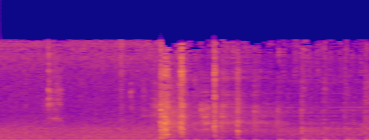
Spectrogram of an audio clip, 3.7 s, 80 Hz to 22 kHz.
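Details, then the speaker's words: 150cc Chinese go-kart engine, cold first start on a new adjustable carburetor with choke, idle preset slightly high to drop once warm; brief crank then an even single-cylinder putter a touch above normal idle. "He'll screw it in to where it has a little bit higher idle that will bump back down once it's warm enough."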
